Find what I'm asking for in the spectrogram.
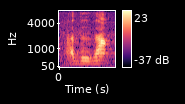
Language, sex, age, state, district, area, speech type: Tamil, female, 45-60, Tamil Nadu, Thoothukudi, rural, spontaneous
